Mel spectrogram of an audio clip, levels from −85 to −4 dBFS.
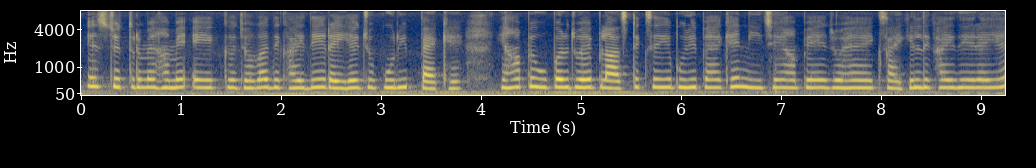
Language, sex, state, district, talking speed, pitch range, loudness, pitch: Hindi, female, Bihar, Katihar, 235 wpm, 270-285 Hz, -15 LUFS, 275 Hz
